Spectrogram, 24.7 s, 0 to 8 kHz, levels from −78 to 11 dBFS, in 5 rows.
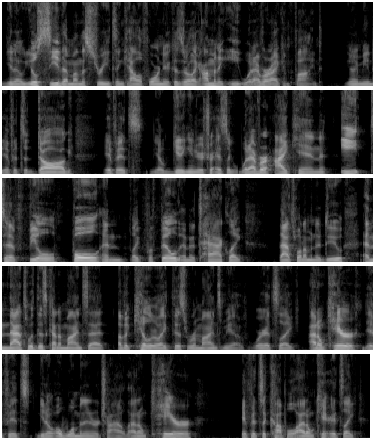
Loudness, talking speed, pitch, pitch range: -26 LUFS, 245 wpm, 115 Hz, 105-125 Hz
